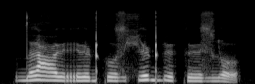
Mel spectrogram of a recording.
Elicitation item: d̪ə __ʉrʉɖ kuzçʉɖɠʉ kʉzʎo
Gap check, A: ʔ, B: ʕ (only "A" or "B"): B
